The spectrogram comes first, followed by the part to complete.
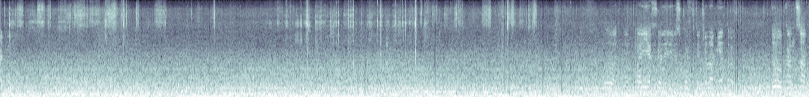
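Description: Steady road and engine noise inside a car's cabin while it drives along a motorway.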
